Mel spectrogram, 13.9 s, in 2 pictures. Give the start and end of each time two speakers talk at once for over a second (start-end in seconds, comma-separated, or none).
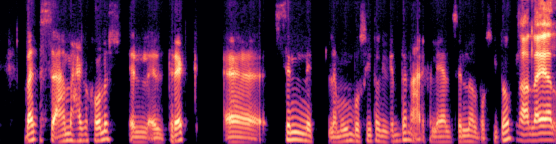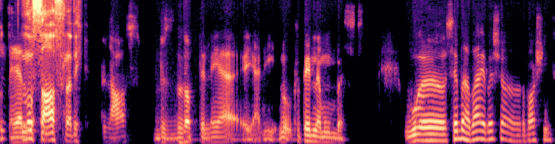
none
